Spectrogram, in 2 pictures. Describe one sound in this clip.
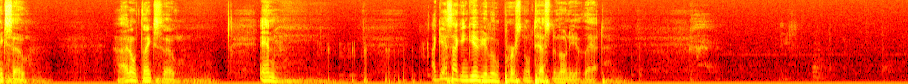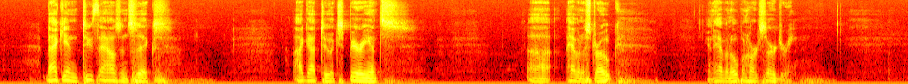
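An older man speaks with animation through a microphone and loudspeakers, pausing between phrases.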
